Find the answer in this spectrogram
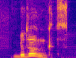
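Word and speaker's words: bedankt: Bedunked. Bedunked. Bedunks.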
